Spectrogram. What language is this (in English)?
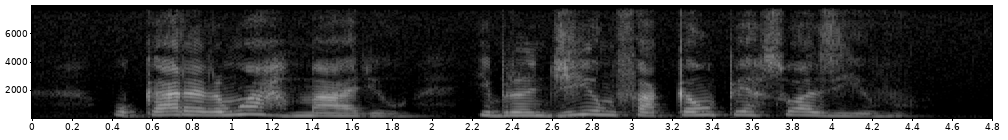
Portuguese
